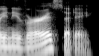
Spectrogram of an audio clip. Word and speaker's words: university: What is your university? My univer, phải là univer, con lưỡi cái chữ ver và đọc to liền chữ ver trọng âm.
